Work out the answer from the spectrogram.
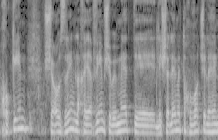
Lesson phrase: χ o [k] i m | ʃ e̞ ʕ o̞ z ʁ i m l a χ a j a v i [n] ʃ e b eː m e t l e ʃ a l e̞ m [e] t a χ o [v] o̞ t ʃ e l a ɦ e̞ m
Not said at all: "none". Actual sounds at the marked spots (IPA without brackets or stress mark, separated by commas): k, m, e, v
